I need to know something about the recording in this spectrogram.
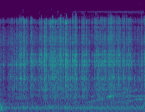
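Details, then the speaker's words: LG washer that won't drain and leaves water in the tub after the cycle. The drain pump makes an uneven, rough whirring hum with a low drone and a faint rising whine. Opened up, nothing was in there; the pump is bad. "That doesn't sound right. That does not sound right. I've already opened it up. There's nothing in there. That pump is bad."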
